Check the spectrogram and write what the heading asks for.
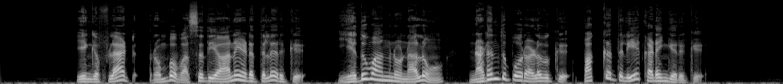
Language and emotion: Tamil, happy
